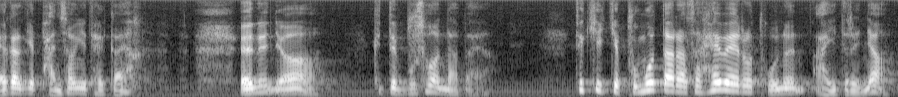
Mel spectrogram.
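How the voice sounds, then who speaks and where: A man's voice: a little high, creaky. A middle-aged man, a missionary, telling a personal story in a sermon and asking the congregation questions. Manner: lively, asks the audience questions. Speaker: missionary speaker. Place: church sanctuary. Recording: long reverb of a church hall.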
